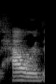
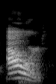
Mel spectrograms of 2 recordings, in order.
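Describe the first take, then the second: First: Said in the usual way. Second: "Howard" without its H, as "'Oward"; dropped H. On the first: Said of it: "like, no H". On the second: Retold or imitated. Imitating people who drop it, "Howard" with no H. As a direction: start "Howard" straight on the vowel. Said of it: "they say".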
